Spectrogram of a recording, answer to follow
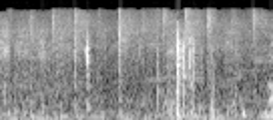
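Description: Tools and fabric shifting as hands handle a loaded tool backpack: a few small clicks and knocks, the loudest sharp knock about a second and a half in.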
